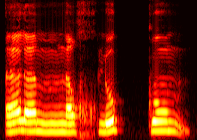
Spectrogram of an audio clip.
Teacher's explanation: قاف رو حذف کنید، کاف مشدد. یک مثال بیشتر توی قرآن نداره. · Term: قاف در کاف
